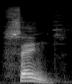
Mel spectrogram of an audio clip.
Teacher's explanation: Imagine em português de Portugal, como era o de Camões, sent. Quase não se ouviria aquele T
